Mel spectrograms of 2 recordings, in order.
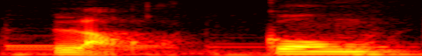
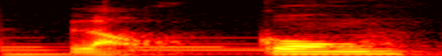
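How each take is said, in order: The two takes are said the same way.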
